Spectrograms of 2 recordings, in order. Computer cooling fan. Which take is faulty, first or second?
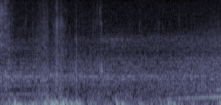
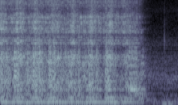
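second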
